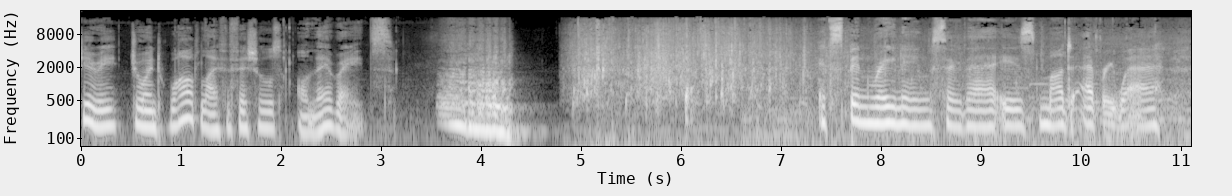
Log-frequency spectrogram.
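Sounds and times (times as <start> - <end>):
speech: 0.0 - 5.1, 7.4 - 11.0
lion roaring: 3.6 - 4.6.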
